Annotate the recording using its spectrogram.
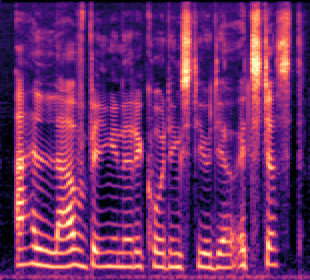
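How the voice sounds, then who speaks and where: The speech is fairly slow and monotone, with flat intonation and noticeable background noise. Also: woman. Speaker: singer-songwriter. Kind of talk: interview.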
